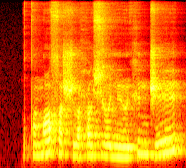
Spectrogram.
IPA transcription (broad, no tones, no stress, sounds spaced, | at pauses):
tˤ ə̃ n i sˤ ə ʃ ɯ ħ ɯ ɕ əː lʲ ə̃ː xʲ ə n d͡ʒ e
